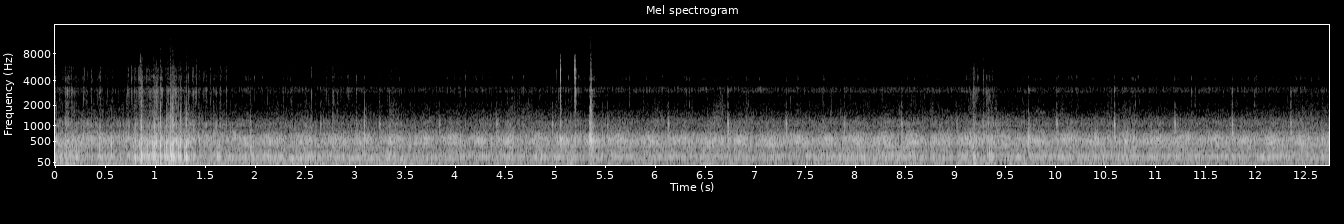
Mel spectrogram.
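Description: A bicycle rattles and clicks over the road surface.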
